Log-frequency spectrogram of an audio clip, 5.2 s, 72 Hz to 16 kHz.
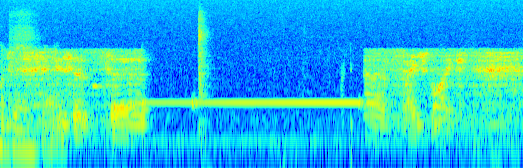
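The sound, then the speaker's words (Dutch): An amateur radio transceiver being tuned on the 40-meter band: after someone speaks, a sharp click brings in a steady, pure whistling tone over faint static for under two seconds, then the voice returns. “Het is echt, uh, ik kan hem nog even tunen zometeen.”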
